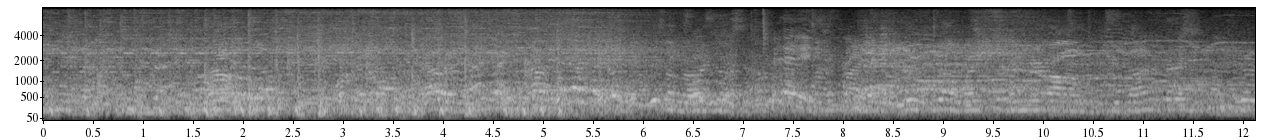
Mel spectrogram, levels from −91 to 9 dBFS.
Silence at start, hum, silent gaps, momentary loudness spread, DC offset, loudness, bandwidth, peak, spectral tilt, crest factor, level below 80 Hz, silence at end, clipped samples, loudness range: 0 s; none; none; 6 LU; under 0.1%; -21 LUFS; 8 kHz; -4 dBFS; -5 dB/octave; 16 dB; -60 dBFS; 0 s; under 0.1%; 2 LU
